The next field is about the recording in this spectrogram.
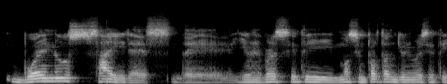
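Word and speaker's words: Buenos Aires: It's Buenos Cyrus, the university, most important university here in Argentina. Buenos Iris is the pronunciation.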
